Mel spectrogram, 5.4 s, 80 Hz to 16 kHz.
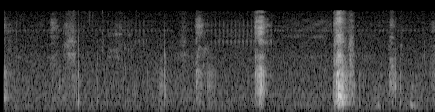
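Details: A few short, harsh, explosive bursts, two louder than the rest, in a quiet room from a cat (Sadie), recorded 18 March 2016: coughing.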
